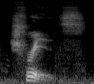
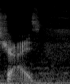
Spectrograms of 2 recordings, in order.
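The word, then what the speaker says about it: Tris: T r i s. And I did not my incredible brain of intellect decided that that was going to be pronounced tis. And I did get made fun of in a a modeling uh like a model Discord VC for that. It was extremely funny. Uh no, it is tries.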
